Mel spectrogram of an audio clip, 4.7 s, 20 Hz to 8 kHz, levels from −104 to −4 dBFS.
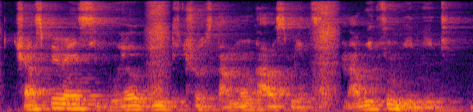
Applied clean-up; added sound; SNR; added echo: none; Respiratory sounds; 13 dB; reverberation time 0.8 s.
